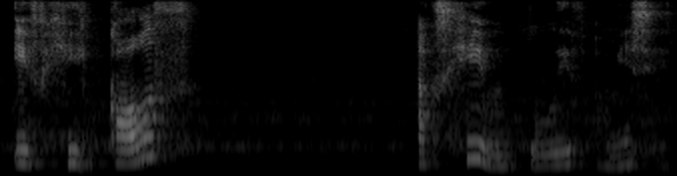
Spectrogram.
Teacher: The tone rises in the first clause and falls gradually in the second clause.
